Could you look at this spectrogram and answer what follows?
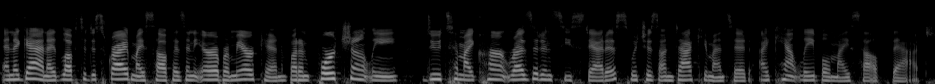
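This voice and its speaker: A nineteen-year-old woman from Egypt, raised in Illinois, reading a prepared personal story in an earnest, measured way at a college library event. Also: mid-range voice, steady tone, smooth, dry recording. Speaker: student speaker.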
